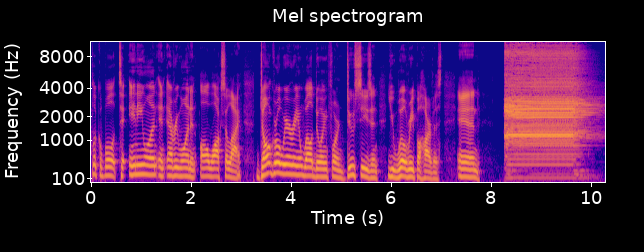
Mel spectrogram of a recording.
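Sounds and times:
speech: 0:00.0 - 0:08.6
harsh electronic buzzer marking the end of time: 0:08.2 - 0:10.2.

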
